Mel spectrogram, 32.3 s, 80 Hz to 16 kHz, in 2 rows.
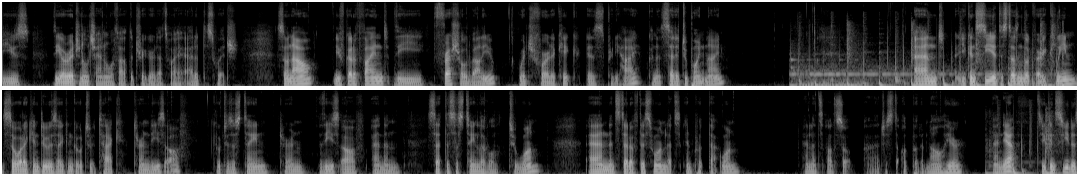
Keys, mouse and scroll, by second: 15.7 space, 28.9-29.7 typing, 30.8 click, 31.8 middle click.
